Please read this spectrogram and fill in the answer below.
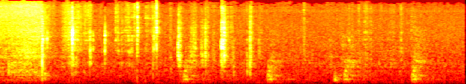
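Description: A small wooden box and tiny metal hinges being handled by hand: a brief rub, then scattered light clicks and taps.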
